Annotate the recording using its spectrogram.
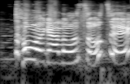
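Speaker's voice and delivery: proud and thrilled. A player voices Spice watching Bubbles pull off an awesome maneuver, Spice gleaming with pride. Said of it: "gleaming with pride and just like".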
